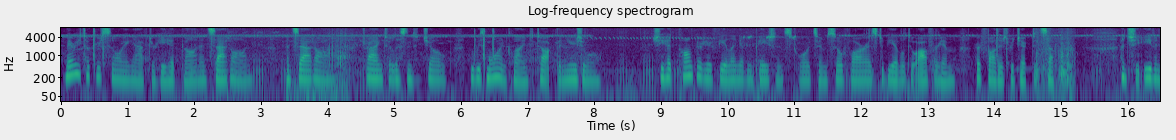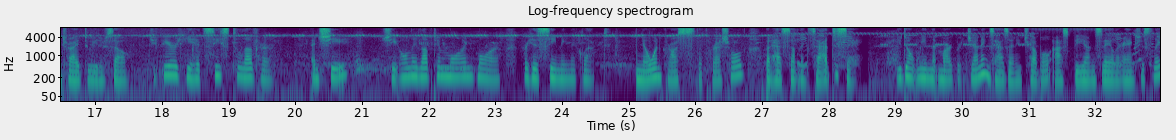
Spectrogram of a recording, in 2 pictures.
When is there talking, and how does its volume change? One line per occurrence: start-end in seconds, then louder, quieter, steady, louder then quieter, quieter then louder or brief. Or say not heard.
0.1-32.9 steady.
